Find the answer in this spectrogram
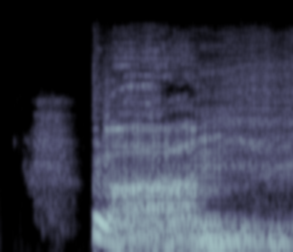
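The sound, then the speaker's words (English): A big stretch and a yawn: a soft breathy inhale, then a loud, drawn-out, voiced yawning groan that starts with a falling pitch and holds for about two seconds. “There's a big stretch and a yawn.”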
